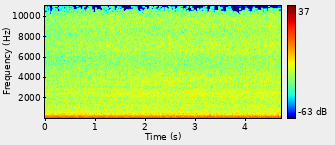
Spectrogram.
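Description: Turbocharged LS6 V8 of a Porsche 914 running steadily as the car drives, heard from inside the cabin as a low, even engine note.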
